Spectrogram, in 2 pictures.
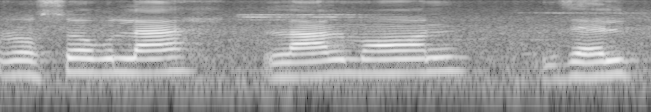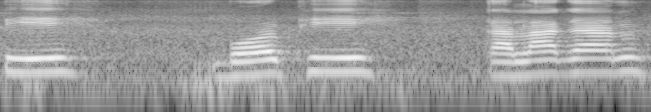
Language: Assamese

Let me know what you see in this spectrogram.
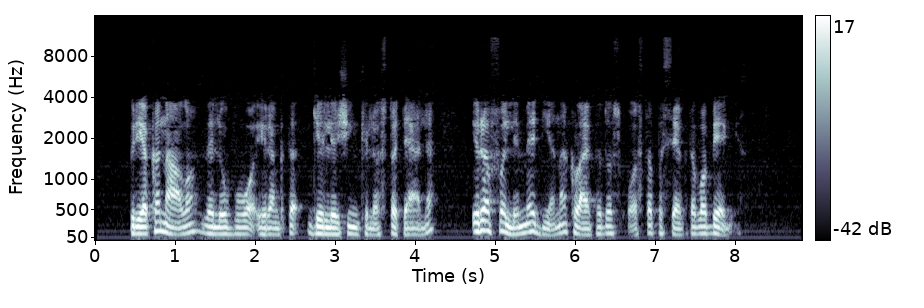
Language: Lithuanian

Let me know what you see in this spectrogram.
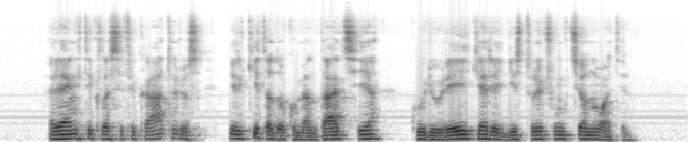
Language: Lithuanian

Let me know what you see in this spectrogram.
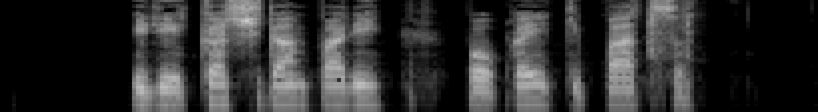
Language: South Ucayali Ashéninka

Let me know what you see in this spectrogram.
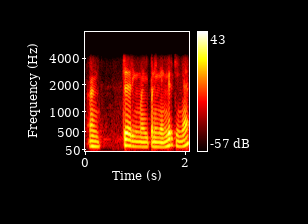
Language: Tamil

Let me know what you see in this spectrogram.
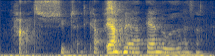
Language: Danish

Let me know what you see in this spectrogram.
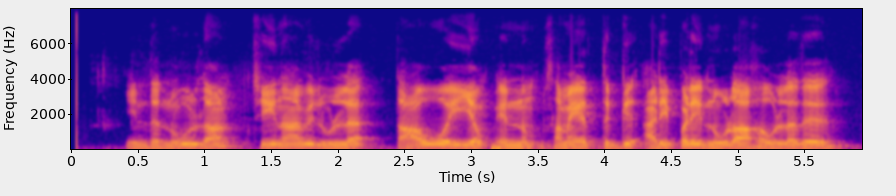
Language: Tamil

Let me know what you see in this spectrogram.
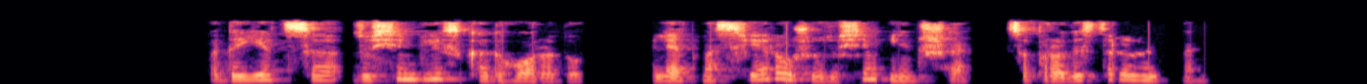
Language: Belarusian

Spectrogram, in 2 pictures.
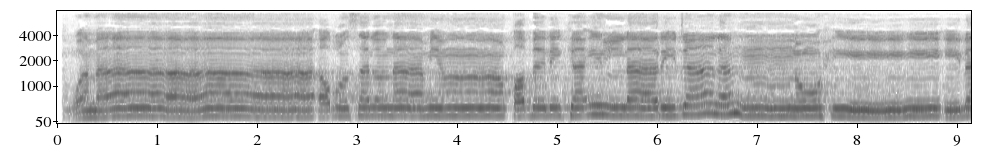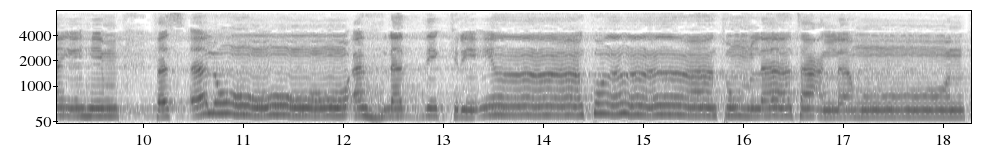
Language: Arabic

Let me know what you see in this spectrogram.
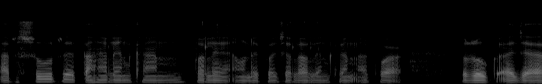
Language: Santali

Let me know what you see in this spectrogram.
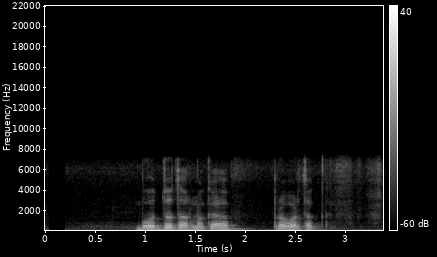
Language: Nepali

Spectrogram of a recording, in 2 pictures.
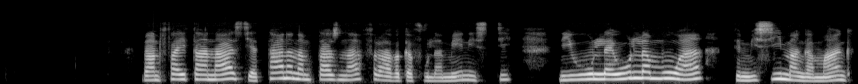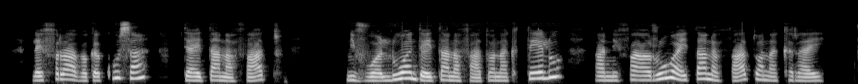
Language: Malagasy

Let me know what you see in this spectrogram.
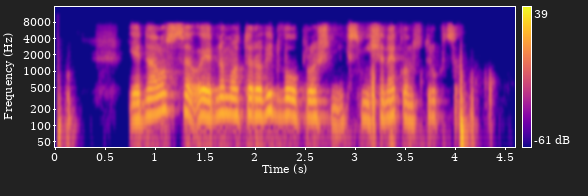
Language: Czech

